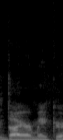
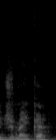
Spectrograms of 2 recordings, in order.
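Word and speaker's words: D'yer Mak'er: that I've heard like a Dyer maker and things like that I think I've read something about it's supposed to be like with a British accent he say Jamaica anyway good album good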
